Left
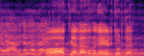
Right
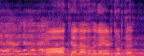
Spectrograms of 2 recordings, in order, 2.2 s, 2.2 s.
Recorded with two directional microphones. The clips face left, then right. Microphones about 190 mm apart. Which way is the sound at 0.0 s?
35° right (ahead or behind).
